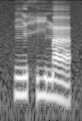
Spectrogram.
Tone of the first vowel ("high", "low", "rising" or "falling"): low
